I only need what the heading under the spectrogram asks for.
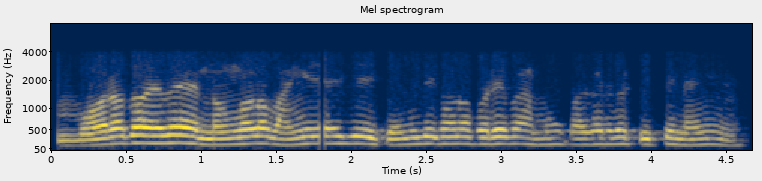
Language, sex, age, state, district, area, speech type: Odia, male, 18-30, Odisha, Boudh, rural, conversation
